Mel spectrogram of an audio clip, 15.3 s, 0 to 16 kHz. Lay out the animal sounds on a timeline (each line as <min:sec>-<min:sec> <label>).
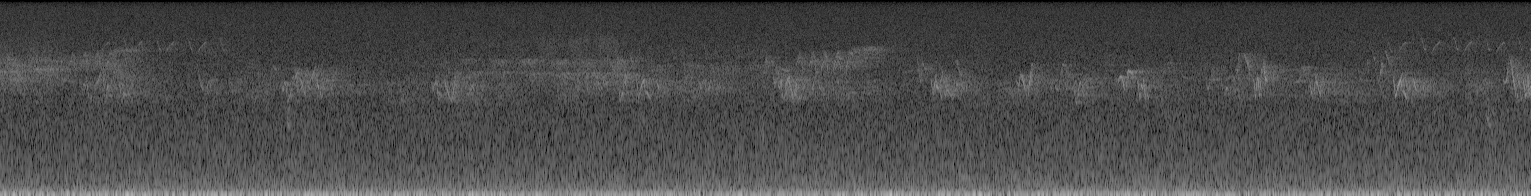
0:00.0-0:00.9 Ovenbird (Seiurus aurocapilla)
0:00.0-0:15.3 Red-eyed Vireo (Vireo olivaceus)
0:00.1-0:01.6 Black-throated Blue Warbler (Setophaga caerulescens)
0:00.7-0:02.5 Black-and-white Warbler (Mniotilta varia)
0:04.2-0:07.7 Ovenbird (Seiurus aurocapilla)
0:07.6-0:09.0 Black-throated Blue Warbler (Setophaga caerulescens)
0:13.7-0:15.3 Black-and-white Warbler (Mniotilta varia)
